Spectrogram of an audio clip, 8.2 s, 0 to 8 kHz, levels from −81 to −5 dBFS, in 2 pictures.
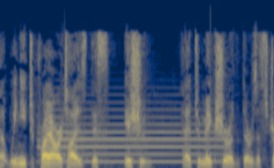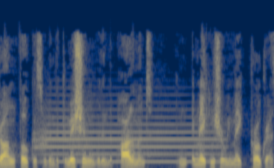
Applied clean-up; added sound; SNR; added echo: none; Trumpet; 10 dB; none.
